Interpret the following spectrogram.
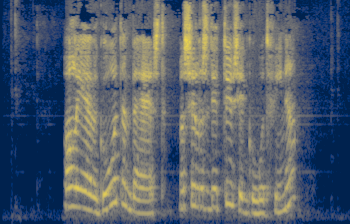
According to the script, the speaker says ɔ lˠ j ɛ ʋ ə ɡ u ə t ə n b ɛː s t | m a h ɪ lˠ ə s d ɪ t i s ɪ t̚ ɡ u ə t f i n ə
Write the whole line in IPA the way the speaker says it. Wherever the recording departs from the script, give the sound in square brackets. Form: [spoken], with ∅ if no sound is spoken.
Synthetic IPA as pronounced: ɔ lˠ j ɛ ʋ ə ɡ u ə t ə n b ɛː s t | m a [s] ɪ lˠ ə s d ɪ t [y] s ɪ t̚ ɡ u ə t f i n ə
